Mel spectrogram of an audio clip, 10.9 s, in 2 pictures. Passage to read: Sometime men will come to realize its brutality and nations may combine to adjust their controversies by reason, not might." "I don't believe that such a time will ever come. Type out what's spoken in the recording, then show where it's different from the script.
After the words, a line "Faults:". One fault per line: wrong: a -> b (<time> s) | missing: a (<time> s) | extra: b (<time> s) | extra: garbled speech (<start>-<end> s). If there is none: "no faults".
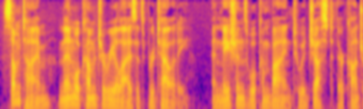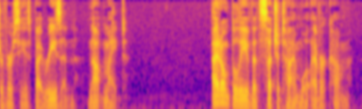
Sometime men will come to realize its brutality and nations will combine to adjust their controversies by reason, not might." "I don't believe that such a time will ever come.
Faults:
wrong: may -> will (3.7 s)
